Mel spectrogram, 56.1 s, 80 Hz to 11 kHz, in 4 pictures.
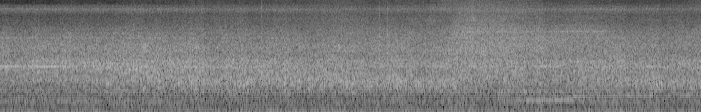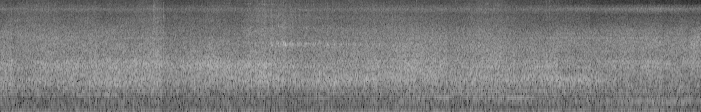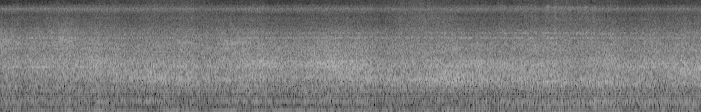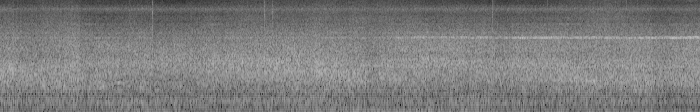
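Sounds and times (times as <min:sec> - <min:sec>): jet airliner taxiing: 0:00.0 - 0:56.0.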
